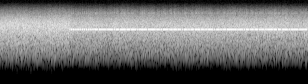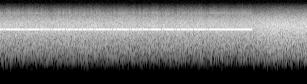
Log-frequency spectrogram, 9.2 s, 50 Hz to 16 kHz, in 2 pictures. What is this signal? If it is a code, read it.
PSK31 (31.25 baud), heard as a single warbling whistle, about 2100 Hz, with radio static.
